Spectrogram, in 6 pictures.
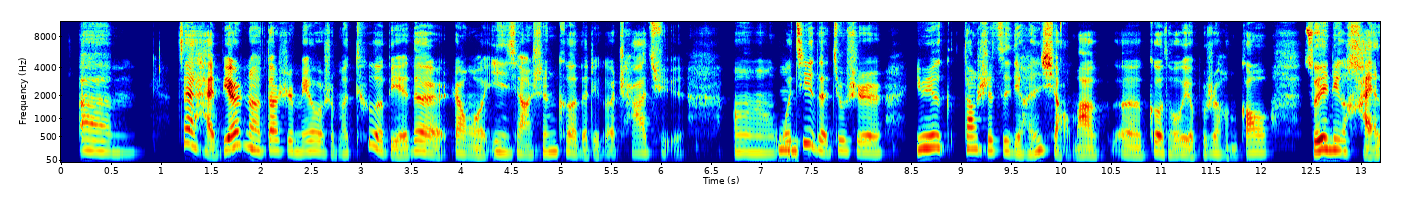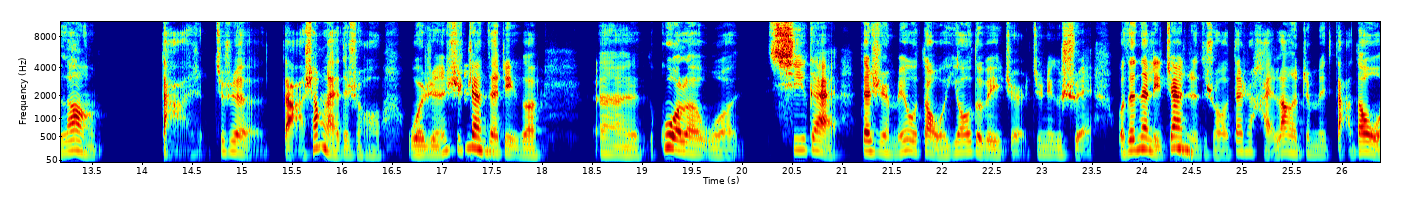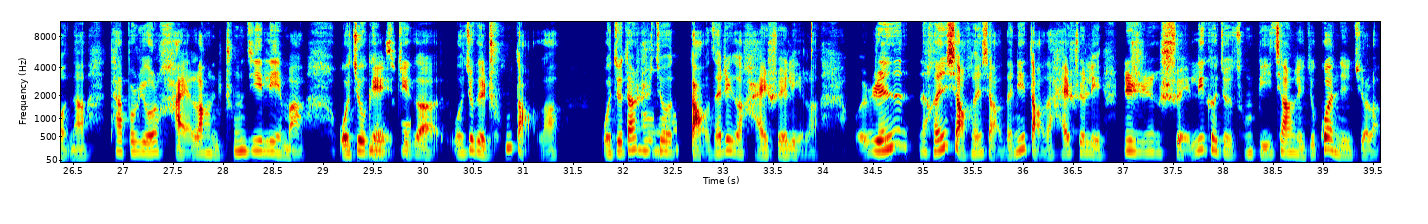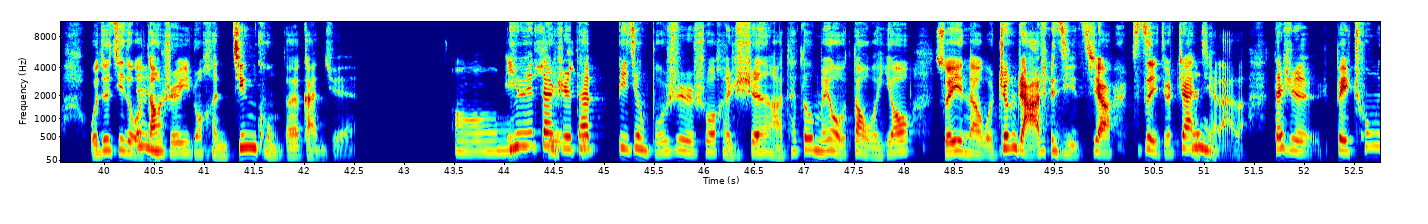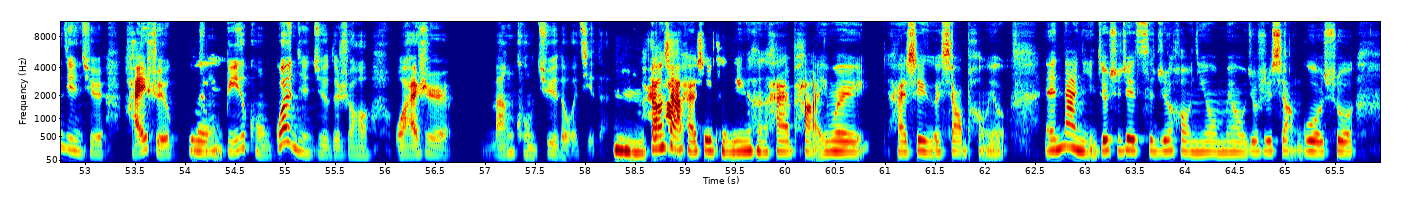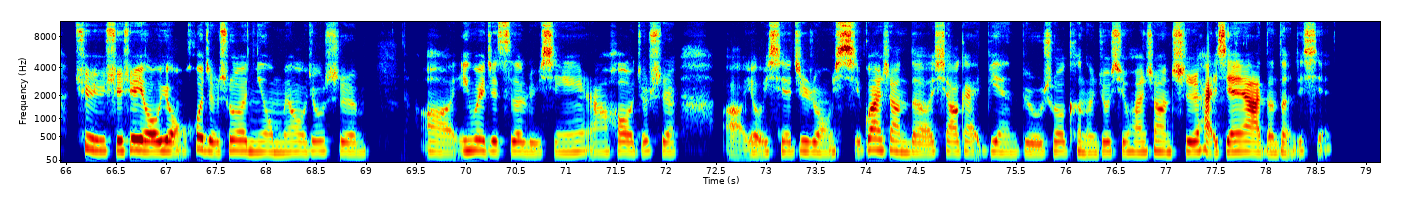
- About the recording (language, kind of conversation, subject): Chinese, podcast, 你第一次看到大海时是什么感觉？
- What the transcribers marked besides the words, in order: other background noise; laughing while speaking: "挣扎着几下"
